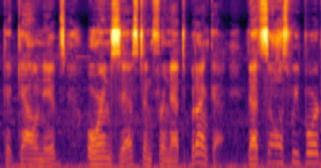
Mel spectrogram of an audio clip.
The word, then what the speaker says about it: Fernet: eyes and said, Johnny, it's pronounced Fernet Branca. Not Fernet. No, it's Fernet. The rest of the world says Fernet. They also say Gal Gadot and Brett Favre and Babe Newworth, but it's actually Fernet.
